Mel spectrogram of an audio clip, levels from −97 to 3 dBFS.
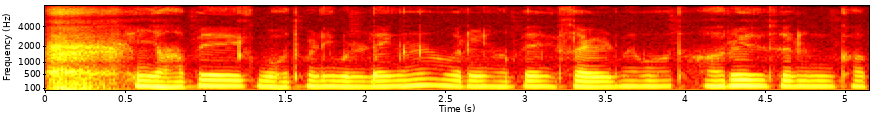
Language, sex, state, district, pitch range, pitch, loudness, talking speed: Hindi, male, Delhi, New Delhi, 145-155 Hz, 145 Hz, -17 LUFS, 245 wpm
